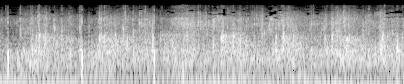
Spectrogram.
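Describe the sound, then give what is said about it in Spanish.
A church audience applauding, a dense, steady roar of many hands clapping that fills the whole two seconds, with no voices heard over it. “Denle un aplauso fuerte al Señor.”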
